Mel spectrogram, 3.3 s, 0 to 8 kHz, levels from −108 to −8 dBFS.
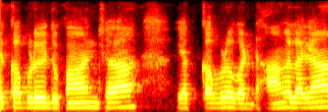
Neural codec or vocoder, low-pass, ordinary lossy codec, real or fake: none; 7.2 kHz; Opus, 16 kbps; real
